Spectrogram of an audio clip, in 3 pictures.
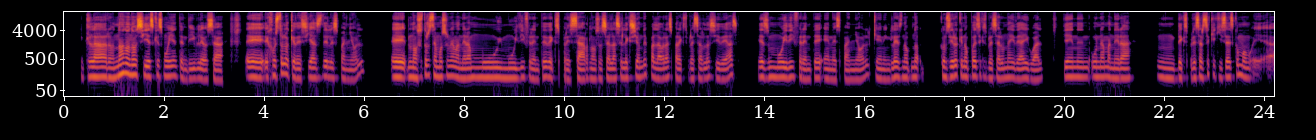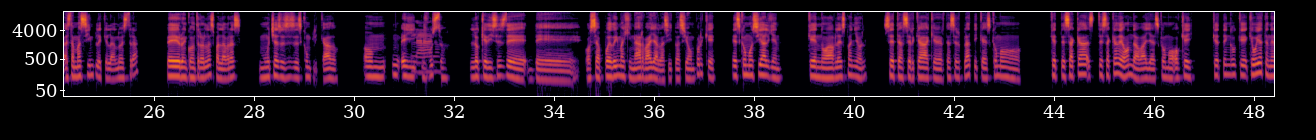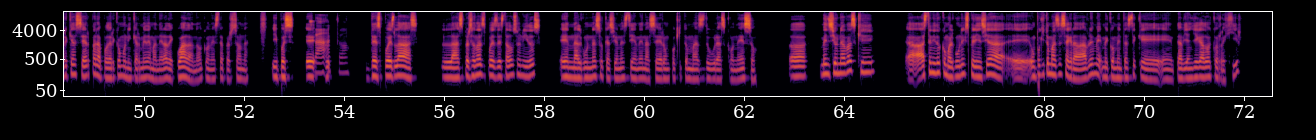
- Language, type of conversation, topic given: Spanish, advice, ¿Cómo puedo manejar la inseguridad al hablar en un nuevo idioma después de mudarme?
- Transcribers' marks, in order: other background noise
